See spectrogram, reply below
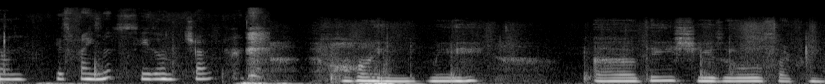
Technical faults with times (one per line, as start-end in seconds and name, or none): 2.70-8.25 section at the wrong speed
